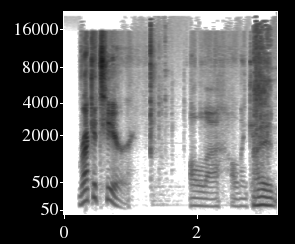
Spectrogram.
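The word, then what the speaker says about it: Recettear: However, the title is pronounced Racketeer, as in racketeer, considering you are running a shop and doing what you can to make as much money as you can.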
